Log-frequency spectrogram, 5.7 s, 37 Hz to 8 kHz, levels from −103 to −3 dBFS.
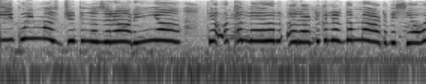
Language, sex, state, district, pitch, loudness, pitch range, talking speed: Punjabi, female, Punjab, Kapurthala, 290 Hz, -12 LUFS, 280-310 Hz, 150 wpm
